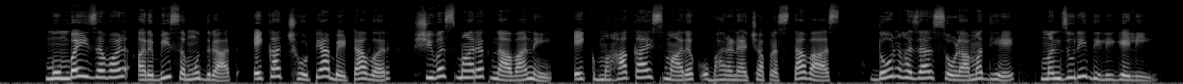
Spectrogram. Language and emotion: Marathi, neutral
